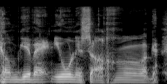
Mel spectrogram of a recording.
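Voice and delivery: gravelly, raspy voice. Retelling a large aunt grabbing your cheeks at a family reunion, in Aunt Eunice's gravelly voice. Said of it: "she has this gravelly voice".

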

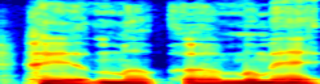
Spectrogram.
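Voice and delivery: bad, fake French accent. Imagining saying hey to mom, in a bad french accent. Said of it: "throw in the French accent. Hey, I can't do a French accent, but".

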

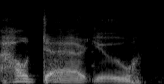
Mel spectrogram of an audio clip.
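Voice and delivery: slow, soft, drawn-out "how dare you". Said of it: "she exclaimed".

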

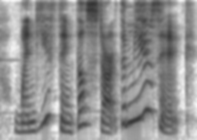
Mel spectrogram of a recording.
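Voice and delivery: ordinary delivery

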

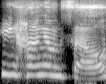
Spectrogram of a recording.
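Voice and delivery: words broken up by laughter throughout. Telling a story about your brother and insisting that you're crying, you are laughing while speaking. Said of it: "Sorry, I'm not laughing, I'm crying".

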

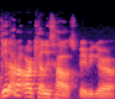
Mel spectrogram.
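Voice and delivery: high, loud yelling. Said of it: "how you're saying it".

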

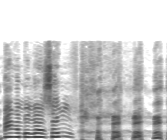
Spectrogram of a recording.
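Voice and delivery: exaggerated, very high, swooping jackass voice. Showing how the word must be said to avoid stuttering: said loudly like a jackass. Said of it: "I have to say it like a jackass".

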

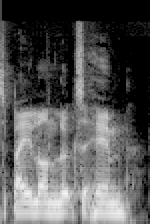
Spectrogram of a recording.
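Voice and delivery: ordinary delivery

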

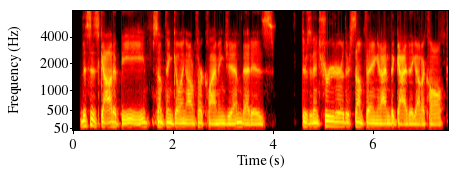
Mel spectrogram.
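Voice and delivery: normal talking voice

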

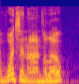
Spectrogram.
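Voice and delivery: put-on cartoon character voice. Speaker describes what younger generations are debating, in a Beavis and Butthead voice. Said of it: "if I could use my Beavis and Butthead voice".

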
